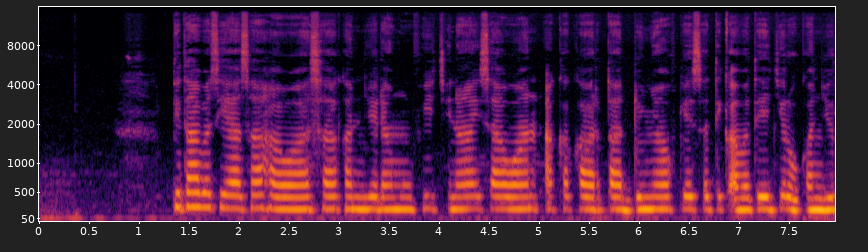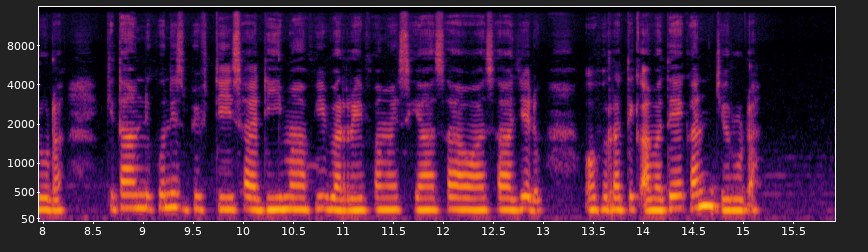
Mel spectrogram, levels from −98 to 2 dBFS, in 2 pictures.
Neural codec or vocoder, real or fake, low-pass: none; real; 14.4 kHz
